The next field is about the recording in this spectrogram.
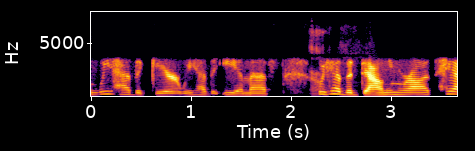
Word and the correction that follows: dowsing: So the dowsing rods.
